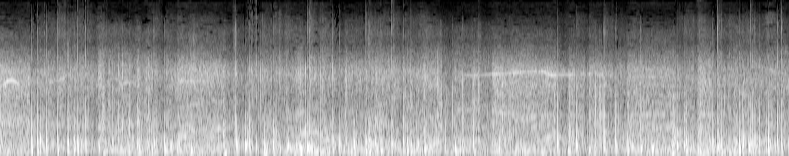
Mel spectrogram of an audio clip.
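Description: Aerial fireworks going off in a rapid, continuous string of bangs and crackles, with a crowd's voices underneath.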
